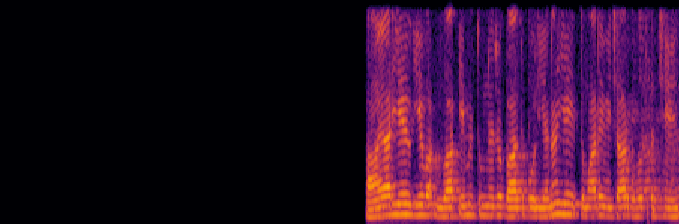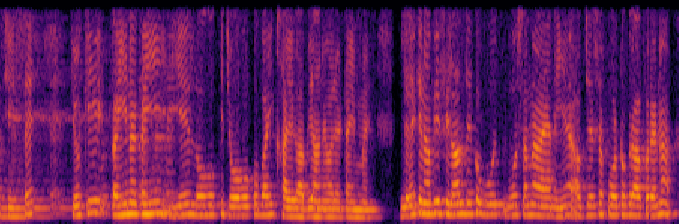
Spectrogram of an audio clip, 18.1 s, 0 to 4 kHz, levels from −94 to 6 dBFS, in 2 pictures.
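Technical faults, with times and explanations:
8.35 to 11.64 s, feedback echo between two devices: the speech comes back at a steady interval of roughly a third of a second, each return thinner and more ringing than the last, peaking at about 15 dB below the direct speech. That's two devices in the same room on the call: one plays the other's audio, the mic grabs it again, and neither echo canceller touches sound it didn't play itself. It rides on the call's narrowband sound, with nothing above 4 kHz.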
